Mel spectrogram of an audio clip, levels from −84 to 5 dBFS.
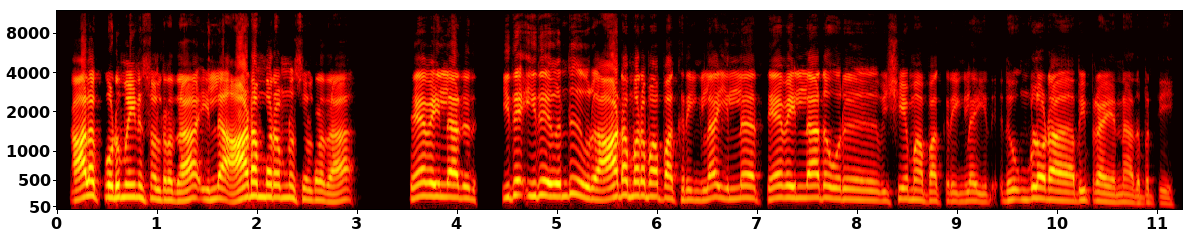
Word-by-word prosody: காலக்கொடுமைன்னு 210 -3 +4
சொல்றதா? 165 -3 +1 0.2
இல்ல, 175 +3 -1 0.2
ஆடம்பரம்ன்னு 210 -2 +3
சொல்றதா? 155 -5 -2 0.7
தேவையில்லாதது. 215 -4 +2 0.3
இத 245 - -1 0.2
இது 240 +2 0
வந்து 230 +5 -3
ஒரு 180 -2 0 0.2
ஆடம்பரமா 235 -1 +2
பார்க்கிறீங்களா? 170 0 -4
இல்ல 185 +3 -5 0.3
தேவையில்லாத 200 0 +1
ஒரு 180 -1 -5 0.4
விஷயமா 170 +2 -6
பார்க்கிறீங்களா? 145 0 -8 0.3
இது 155 - -8
உங்களுடைய 180 0 0 0.2
அபிப்ராயம் 150 -5 -5
என்ன 130 0 -10
அதப் 115 0 -13
பத்தி? 110 -3 -16
185 Hz, 125 wpm, -22 LUFS, 160-210 Hz, 0.7 s, காலக்கொடுமைன்னு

